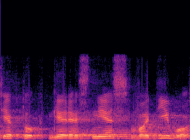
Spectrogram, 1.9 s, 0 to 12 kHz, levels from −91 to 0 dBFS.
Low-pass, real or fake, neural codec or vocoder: 7.2 kHz; real; none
